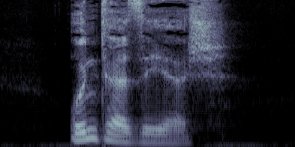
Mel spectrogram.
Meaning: submarine, undersea
- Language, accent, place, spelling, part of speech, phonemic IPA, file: German, Germany, Berlin, unterseeisch, adjective, /ˈʊntɐˌzeːɪʃ/, De-unterseeisch.ogg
